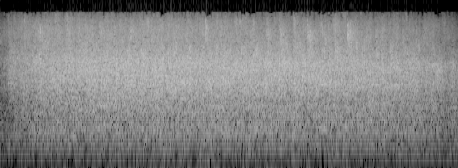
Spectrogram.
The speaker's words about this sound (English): You know what your applause says? Your applause says that you'd like to get to know them better.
